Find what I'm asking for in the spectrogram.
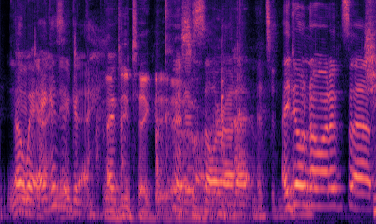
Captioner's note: overlapping chatter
